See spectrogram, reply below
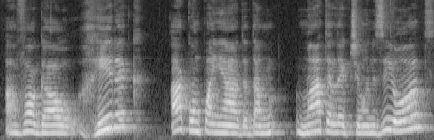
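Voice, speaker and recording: A woman's voice: mid-range voice, expressive, takes it slowly. A woman teaching a Biblical Hebrew grammar lesson at a chalkboard, methodically spelling out letters and vowels one by one. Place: classroom with a chalkboard.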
